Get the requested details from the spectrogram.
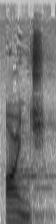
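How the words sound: It is said in English with a slight ch ending. The speaker calls it right. "치 발음 살짝 들어가요"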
